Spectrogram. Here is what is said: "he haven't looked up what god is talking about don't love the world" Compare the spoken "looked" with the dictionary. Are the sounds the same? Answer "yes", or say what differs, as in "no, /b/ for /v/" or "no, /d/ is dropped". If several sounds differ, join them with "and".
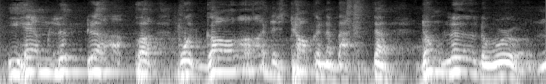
yes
